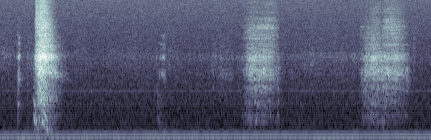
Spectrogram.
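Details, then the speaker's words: One sharp, loud sneeze, then two softer breathy bursts over a steady low room hum; sneezing. "sorry I tried to hold that one back well I guess that's it for now"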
